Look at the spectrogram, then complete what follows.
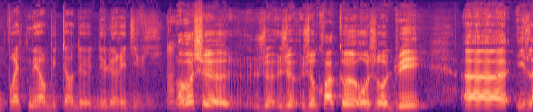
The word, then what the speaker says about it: Eredivisie: L'Eredivisie. Vous avez bien prononcé.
